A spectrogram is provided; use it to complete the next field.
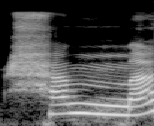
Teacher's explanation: Ha kecil, bukan ha, tapi ha. Makhrajnya ha adalah tengah tenggorokan.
